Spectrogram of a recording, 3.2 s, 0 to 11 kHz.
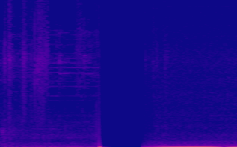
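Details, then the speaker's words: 2002 Nissan Pathfinder after fixing code P0305 cylinder 5 misfire with a new ignition coil and spark plug and erasing the code: steady low idle rumble with no stumble or shaking and no check engine light. "we just erase the code some no more light Chuck stop shaking anymore"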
